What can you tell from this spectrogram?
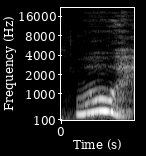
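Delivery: sharp high "woo" of relief; high loud whoop. Real, not acted. Reacting after eating hot food.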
